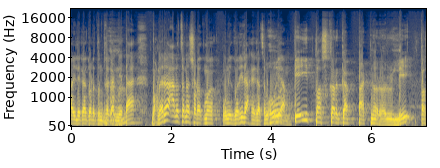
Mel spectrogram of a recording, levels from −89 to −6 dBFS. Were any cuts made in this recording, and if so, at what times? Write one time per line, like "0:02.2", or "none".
none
